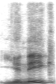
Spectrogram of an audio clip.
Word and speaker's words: Yannick: Yannick and Gok way pronounced his first name unique in Gok way that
